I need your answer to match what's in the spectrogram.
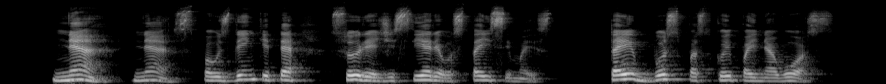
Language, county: Lithuanian, Klaipėda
